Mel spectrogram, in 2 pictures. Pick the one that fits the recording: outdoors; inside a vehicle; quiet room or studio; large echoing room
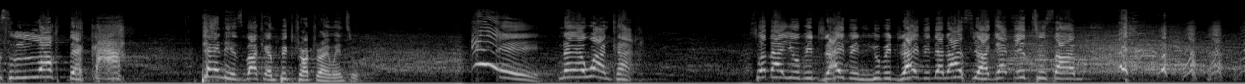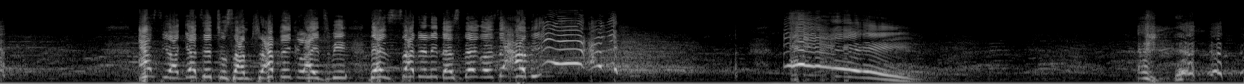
large echoing room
